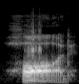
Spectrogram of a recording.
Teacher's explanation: I call the free fall, and that is an A-R sound, which doesn't become an or, it just becomes an aw. So hard becomes hawed.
